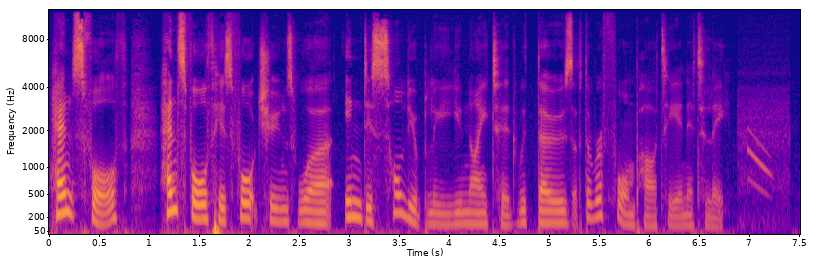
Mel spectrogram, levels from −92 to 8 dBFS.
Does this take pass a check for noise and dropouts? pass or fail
fail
